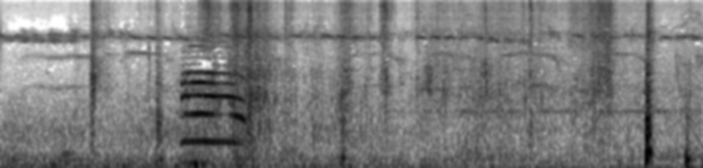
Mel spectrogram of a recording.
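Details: Nureongi, a timid stray mother cat, gives a single short, clear meow outdoors, followed by scattered clicks, rustling and a sharp knock amid a constant faint high-pitched hum.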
